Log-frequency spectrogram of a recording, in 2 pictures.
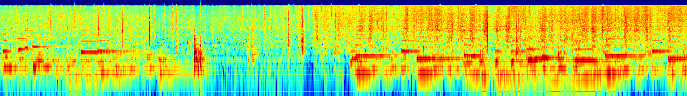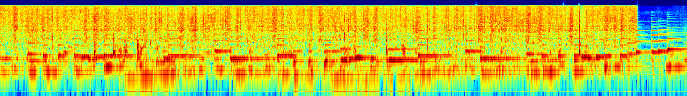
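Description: Fried rice sizzling in a hot nonstick wok while a wooden spatula stirs and scrapes through it, with the odd sharp click. The sizzling grows louder several seconds in and stops abruptly near the end, with background music underneath.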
